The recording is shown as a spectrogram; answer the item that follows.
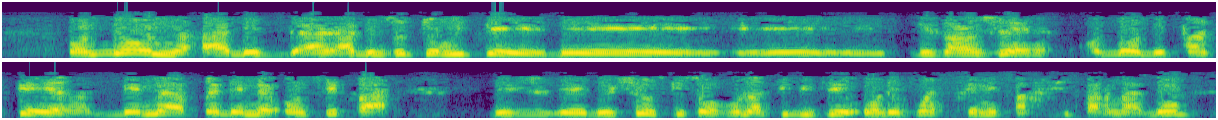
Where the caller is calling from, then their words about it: Matadi, Kongo Central, DR Congo; Ah, une petite confusion, je suis de Matadi.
